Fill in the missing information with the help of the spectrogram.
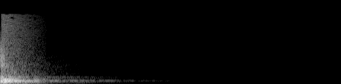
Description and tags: series of percussive sounds mostly kicks and snare synthesized with zynaddsubfx / zynfusion open source synth some sfx and perc too these came from trying various things with the different synths engines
